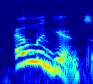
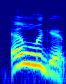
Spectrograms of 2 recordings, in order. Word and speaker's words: elegant: Don't mispronounce. Sometimes people struggle with this and it sounds like arrogant. Elegant, practice that L sound, yeah?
